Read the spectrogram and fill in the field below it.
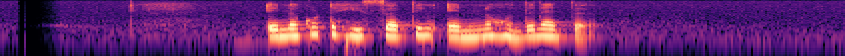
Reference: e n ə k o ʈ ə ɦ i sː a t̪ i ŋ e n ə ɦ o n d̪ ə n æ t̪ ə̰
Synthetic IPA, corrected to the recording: e n ə k o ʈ ə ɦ i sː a t̪ i ŋ e nː ə ɦ o n d̪ ə n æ t̪ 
